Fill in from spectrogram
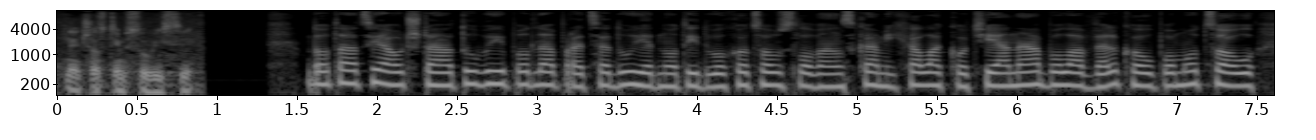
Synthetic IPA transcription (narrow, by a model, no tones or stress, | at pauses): t̪nɛt͡ʃɔst̪iːmsṵːʋḭsḭː | d̪ɔt̪aːt͡siɪaɔt̪ʃt̪aːt̪ubipɔd̪ʎapɾʔɛt͡sɛd̪ujɛd̪nɔt̪id̪ʊɔxɔt̪t͡sɔʊslˠɔʋɛnskamixalakɔcɪanabɔlaʋɛʎkɔʊpɔmɔt͡sɔʊ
